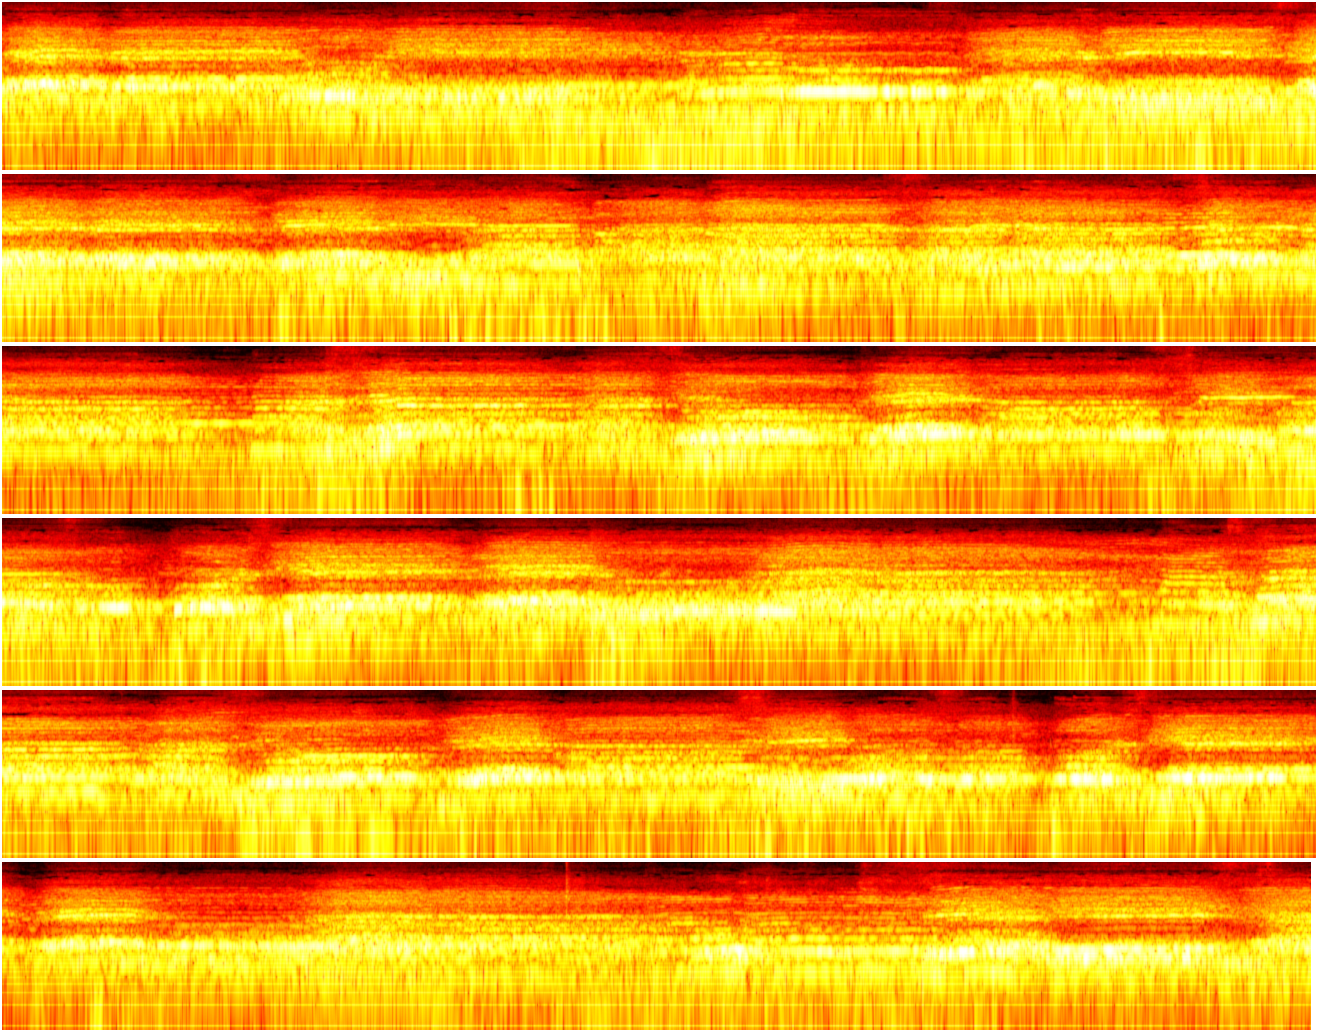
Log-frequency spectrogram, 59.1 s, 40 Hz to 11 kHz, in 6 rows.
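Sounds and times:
voices singing a hymn: 0.0 - 59.0.

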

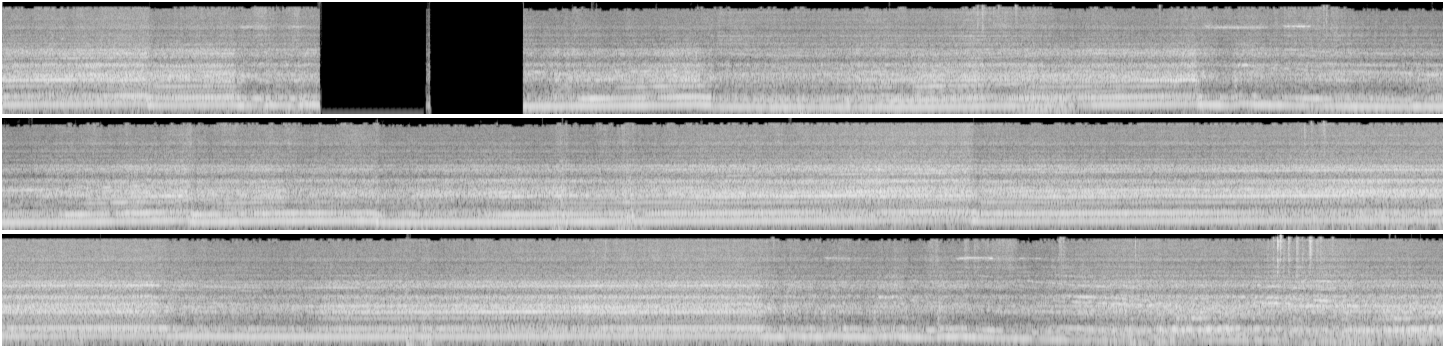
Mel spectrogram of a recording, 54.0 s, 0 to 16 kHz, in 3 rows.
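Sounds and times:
racing car engine accelerating: 6.6 - 54.0.

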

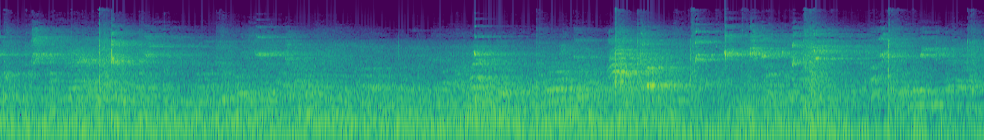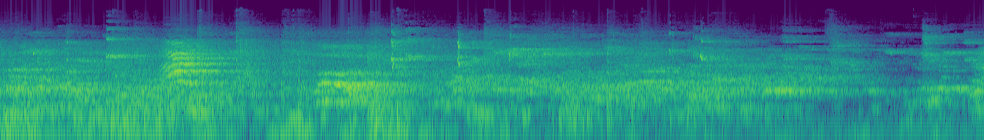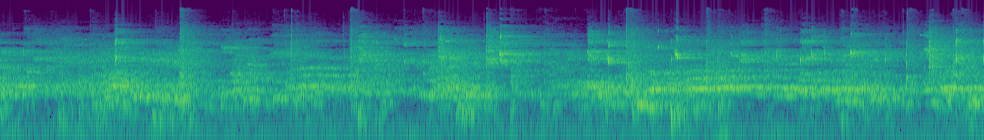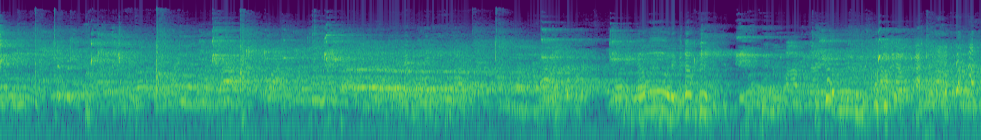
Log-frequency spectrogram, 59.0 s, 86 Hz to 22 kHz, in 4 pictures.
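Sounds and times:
rackets hitting shuttlecock: 0.0 - 3.4, 9.0 - 14.9, 17.7 - 19.4, 30.4 - 32.6, 33.6 - 34.0, 34.7 - 49.4, 51.4 - 52.0.

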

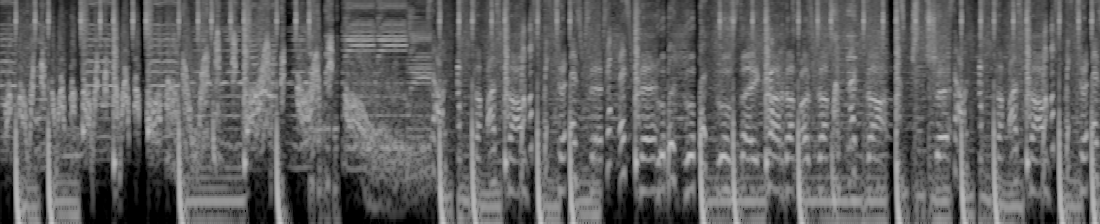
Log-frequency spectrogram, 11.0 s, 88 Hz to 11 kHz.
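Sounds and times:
hip-hop beat: 0.0 - 11.0
turntable scratching: 0.0 - 11.0
deep bass: 0.2 - 0.8, 1.8 - 2.5, 4.4 - 6.0, 7.0 - 11.0.

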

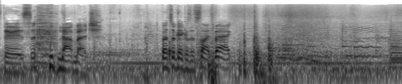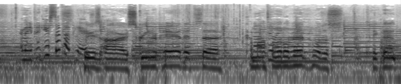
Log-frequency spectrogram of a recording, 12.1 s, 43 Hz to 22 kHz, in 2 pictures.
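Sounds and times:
guitar held notes: 4.1 - 12.0.

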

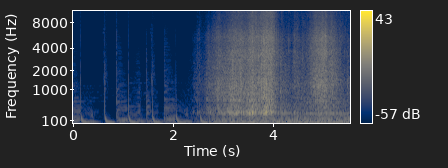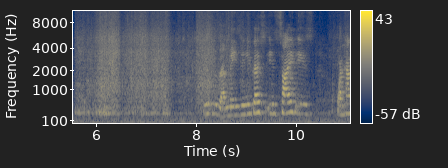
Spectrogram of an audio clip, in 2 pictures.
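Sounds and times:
tissue paper rustling and crinkling: 2.5 - 10.2.

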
